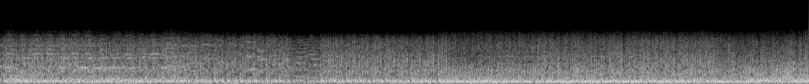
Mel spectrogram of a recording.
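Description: Aircraft engine drone on an old newsreel soundtrack, steady and dense, dipping briefly about three seconds in.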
